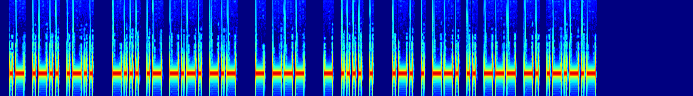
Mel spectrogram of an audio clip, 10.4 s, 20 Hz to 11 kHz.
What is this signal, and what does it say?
Morse code, heard as a keyed tone, about 28 wpm, 700 Hz. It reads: ALL BACK TO THE REGION.
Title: Sentences from Top 1500 Words 28wpm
